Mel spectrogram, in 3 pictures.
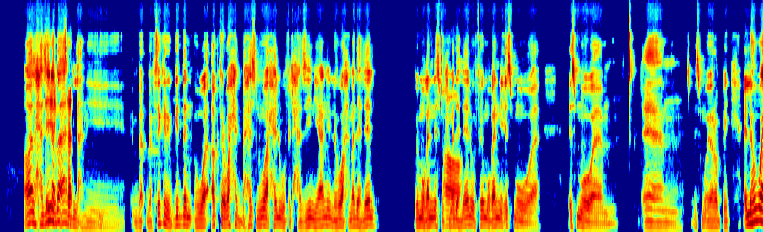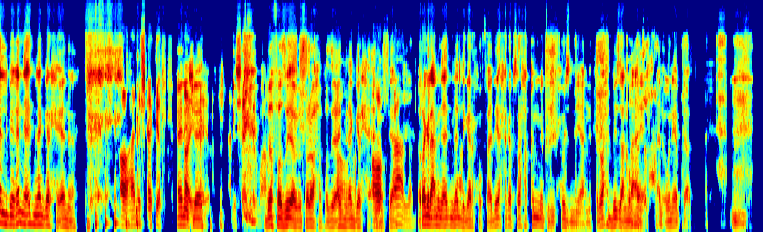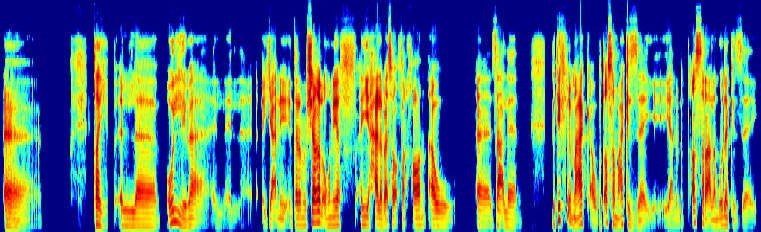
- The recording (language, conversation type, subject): Arabic, podcast, إزاي بتختار أغنية تناسب مزاجك لما تكون زعلان أو فرحان؟
- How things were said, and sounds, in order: tapping; other noise; laugh; chuckle; chuckle; chuckle; in English: "مودك"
